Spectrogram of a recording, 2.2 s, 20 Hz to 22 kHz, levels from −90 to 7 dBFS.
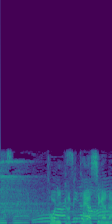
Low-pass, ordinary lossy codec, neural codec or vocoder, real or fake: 7.2 kHz; none; none; real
